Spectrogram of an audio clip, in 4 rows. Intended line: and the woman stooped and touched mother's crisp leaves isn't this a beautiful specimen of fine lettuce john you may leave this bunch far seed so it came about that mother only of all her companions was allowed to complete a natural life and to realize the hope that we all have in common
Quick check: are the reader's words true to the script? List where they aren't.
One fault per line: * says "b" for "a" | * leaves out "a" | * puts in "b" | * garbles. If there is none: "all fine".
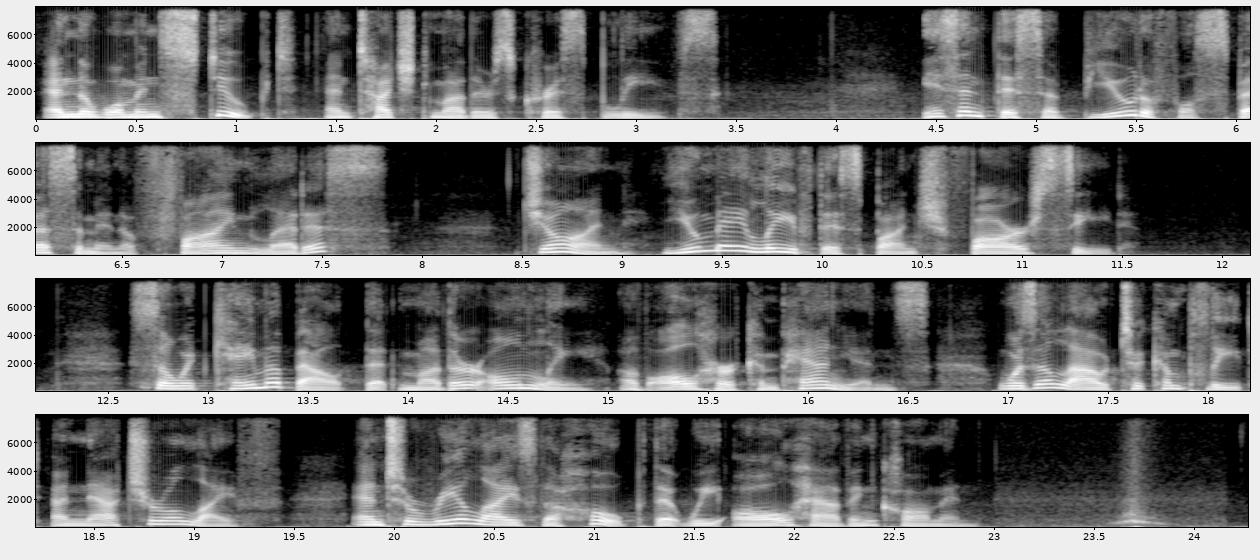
all fine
